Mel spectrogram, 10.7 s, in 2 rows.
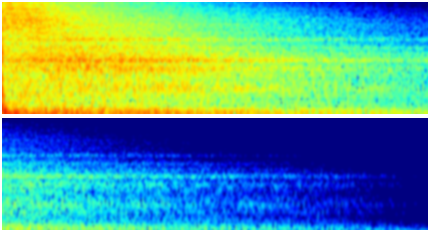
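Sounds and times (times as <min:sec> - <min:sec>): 
bass drum FX kicks: 0:00.0 - 0:04.8.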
